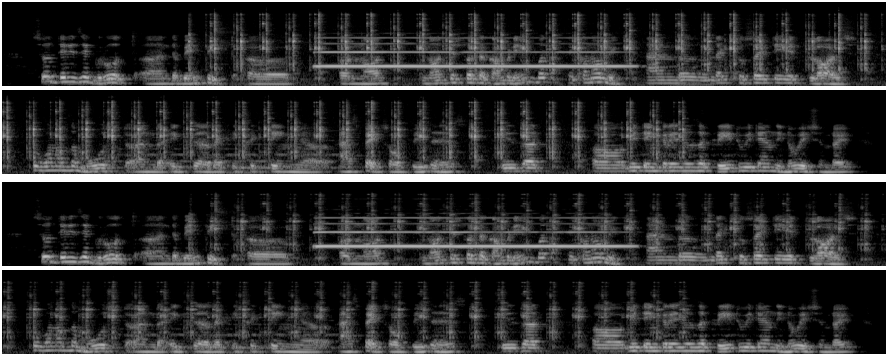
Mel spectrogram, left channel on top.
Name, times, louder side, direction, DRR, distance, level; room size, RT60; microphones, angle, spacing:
voice 1, 0.3-2.9 3.4-3.9 4.2-6.2 6.4-8.5 9.1-13.5 13.8-14.2 14.7-17.3, equal, 10° left, 1.3 m, -30 dB
sound 1, 1.9-15.7, left 7 dB, 65° left, 0.6 m, -32 dB
sound 2, 3.1-6.4, right 1 dB, 20° right, 1.2 m, -24 dB
4.8 x 2.8 x 3.0 m
head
